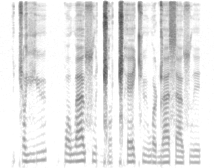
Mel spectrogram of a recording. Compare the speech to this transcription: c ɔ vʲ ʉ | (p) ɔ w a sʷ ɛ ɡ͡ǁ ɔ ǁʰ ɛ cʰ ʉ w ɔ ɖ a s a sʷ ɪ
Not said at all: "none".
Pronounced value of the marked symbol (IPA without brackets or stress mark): p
